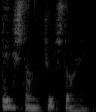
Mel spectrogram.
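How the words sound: It is said in a dramatic announcer voice.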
